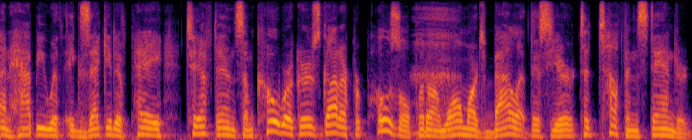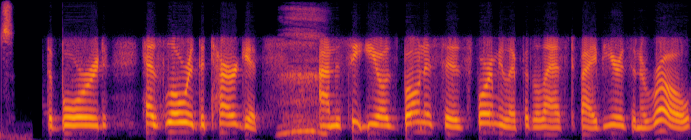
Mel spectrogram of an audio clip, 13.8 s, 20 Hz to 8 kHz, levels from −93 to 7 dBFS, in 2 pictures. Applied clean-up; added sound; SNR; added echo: neural separator model SepFormer DNS4.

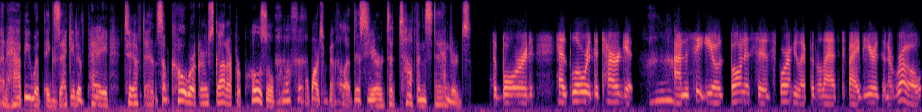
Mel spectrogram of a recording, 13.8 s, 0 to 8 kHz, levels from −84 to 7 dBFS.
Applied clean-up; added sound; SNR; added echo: neural diffusion model UNIVERSE++.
